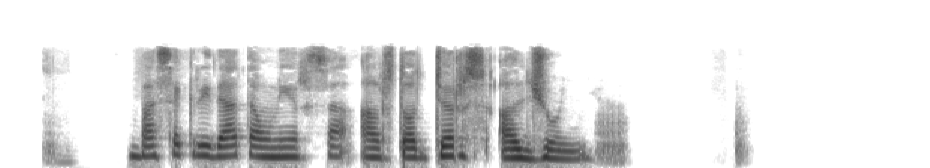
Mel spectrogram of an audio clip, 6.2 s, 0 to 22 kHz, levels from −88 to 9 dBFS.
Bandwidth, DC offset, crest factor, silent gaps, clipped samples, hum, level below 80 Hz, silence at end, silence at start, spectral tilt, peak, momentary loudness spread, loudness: 8.2 kHz; under 0.1%; 18 dB; 4.23-4.70 s; under 0.1%; none; -56 dBFS; 1.25 s; 0.85 s; -4 dB/octave; -2 dBFS; 11 LU; -17 LUFS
